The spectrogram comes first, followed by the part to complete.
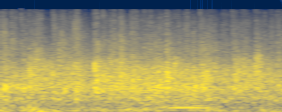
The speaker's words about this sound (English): Real quick, audience, it's okay to applaud. Please do not cheer or scream or anything like that.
